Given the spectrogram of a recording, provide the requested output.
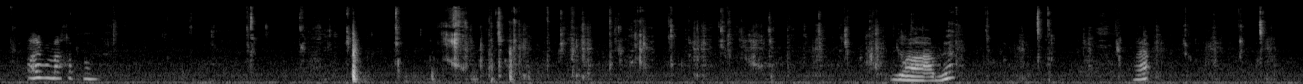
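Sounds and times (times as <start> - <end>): crunching crispy pork skin: 3.0 - 12.8.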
